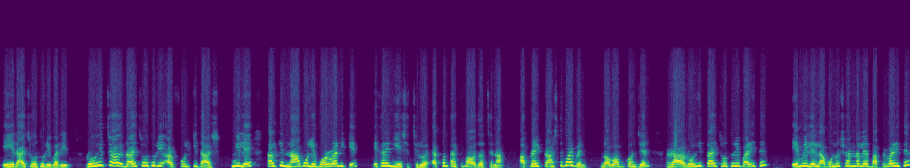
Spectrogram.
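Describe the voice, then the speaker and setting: A woman's voice: high voice, animated, quick pace, no room sound. A woman voicing a furious, imperious middle-aged queen who scolds and demands, while retelling a serial plot. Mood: urgent.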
